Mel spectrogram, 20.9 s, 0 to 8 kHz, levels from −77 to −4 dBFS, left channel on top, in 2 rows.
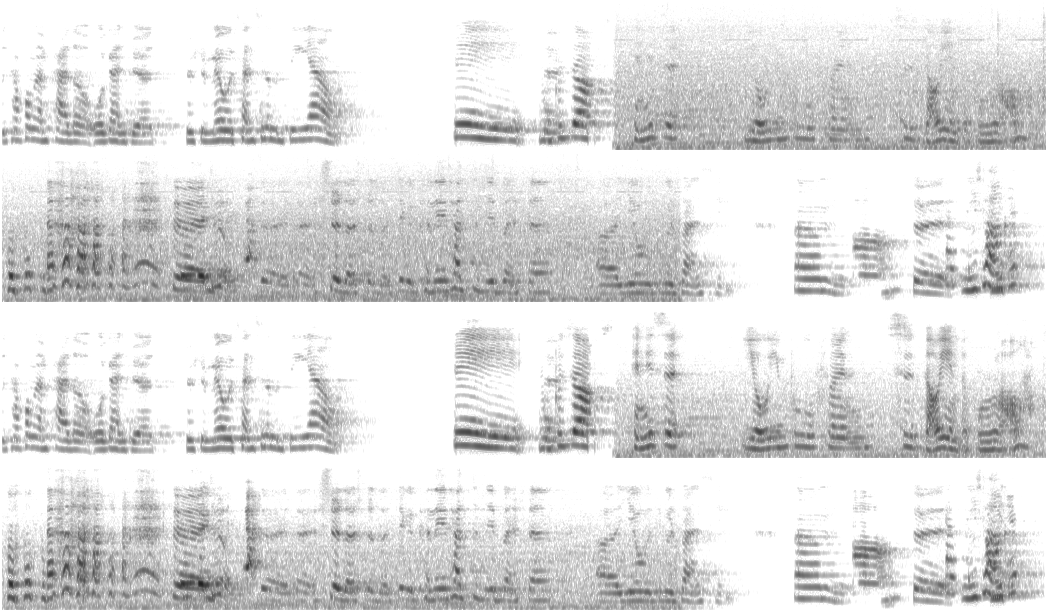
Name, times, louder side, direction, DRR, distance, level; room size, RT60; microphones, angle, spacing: voice 1, 0.0-1.5 1.8-3.4 5.4-5.6 10.9-12.7 13.0-15.9 16.4-17.7 18.4-18.9 19.6-20.6, equal, ahead, 1.0 m, -36 dB
voice 2, 4.5-5.9 6.3-6.8 7.4-10.9 11.2-11.3 12.2-12.6 12.9-13.1 19.0-19.4 19.9-20.0 20.3-20.6, right 3 dB, 70° right, 0.8 m, -32 dB
sound 1, 6.1-17.3, left 4 dB, 65° left, 1.0 m, -45 dB
26.5 x 20.0 x 7.5 m
head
